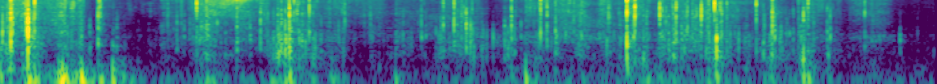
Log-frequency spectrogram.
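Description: A clear, thin plastic sheet protector holding a newspaper page is held in both hands above a binder while fingertips bend and crinkle the sleeve. A steady stream of quiet, bright crackles and crinkles with short, sharp snaps continues throughout the clip.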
